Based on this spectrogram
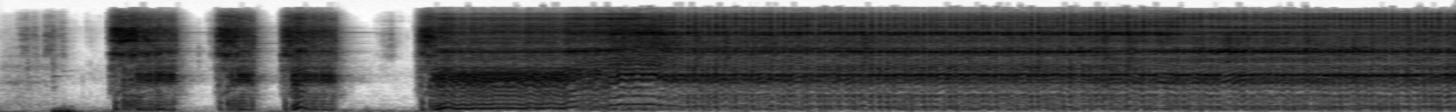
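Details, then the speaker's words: Losi LST XXL nitro RC truck, barely run since bought, just fired up cold: short revs then steady high buzzy idle sounding thin at the bottom; low-speed needle lean, to be richened. "she fired right up good news as always uh it does sound a little lean on the low uh GNA let it warm up for a little second I'll probably riching up that needle"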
